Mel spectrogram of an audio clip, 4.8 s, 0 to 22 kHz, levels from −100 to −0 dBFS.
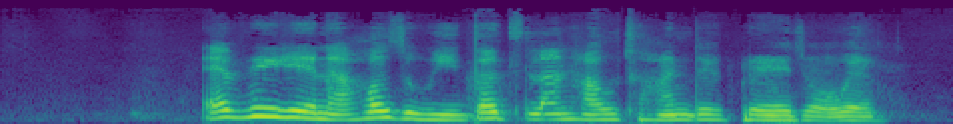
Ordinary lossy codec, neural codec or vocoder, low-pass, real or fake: MP3, 64 kbps; codec, 44.1 kHz, 2.6 kbps, DAC; 19.8 kHz; fake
